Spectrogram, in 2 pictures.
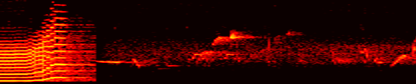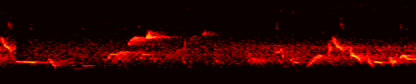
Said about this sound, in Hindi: Students, आपने stand up के साथ सीटी की आवाज सुनी?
